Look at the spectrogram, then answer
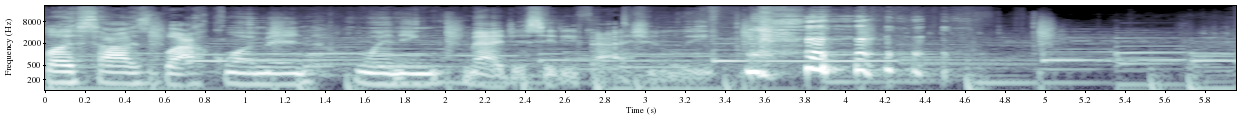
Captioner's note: laughs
